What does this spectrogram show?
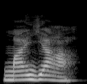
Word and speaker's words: моя: to use the form моя. Pay attention to the pronunciation. Моя. The letter O is going to be pronounced as A because it's unstressed.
